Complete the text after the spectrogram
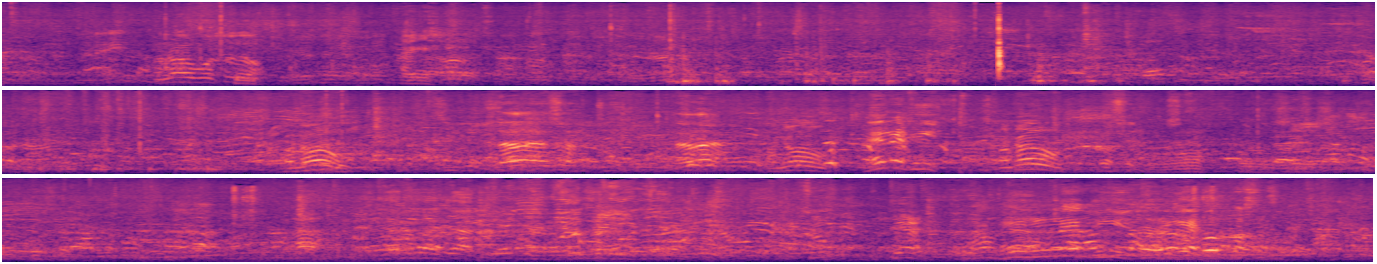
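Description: A man speaks into a microphone nearby.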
